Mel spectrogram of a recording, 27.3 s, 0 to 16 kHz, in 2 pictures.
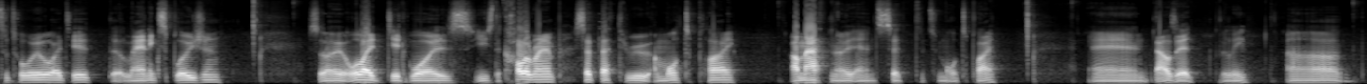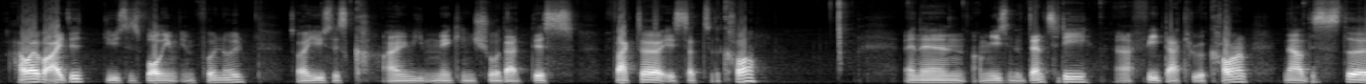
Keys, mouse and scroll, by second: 2.9-4.6 drag, 7.7 click, 10.7-12.7 drag, 13.6 click, 22.7 click, 23.1-23.7 middle drag, 24.7 middle click, 26.9 middle click.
